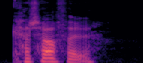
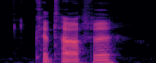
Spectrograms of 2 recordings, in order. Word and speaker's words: Kartoffel: Kartoffel. – Kartoffel? – It's spelled, if you pronounce it the way it's written, it would be Kartoffel. But I don't think you really want to sound like that.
